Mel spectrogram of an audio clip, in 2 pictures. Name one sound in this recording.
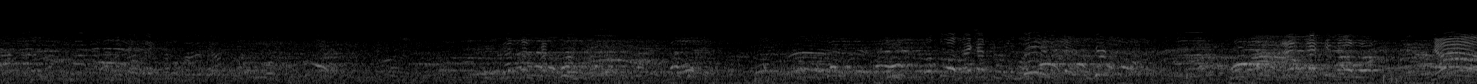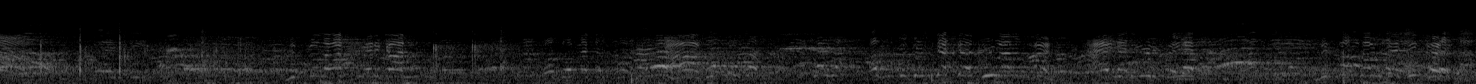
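A crowd of men and women chatter and call out in a large echoing hall.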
